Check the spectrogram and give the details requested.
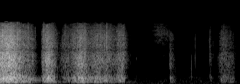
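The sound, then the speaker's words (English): A loud burst of paper shuffling and rustling lasts about a second, followed by a few quieter, scattered crinkles and scrapes. No one speaks. “Oh, there's just like a big sound of like paper shuffling.”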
